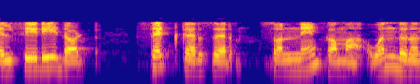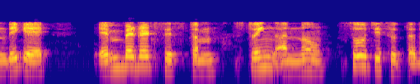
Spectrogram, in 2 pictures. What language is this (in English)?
Kannada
